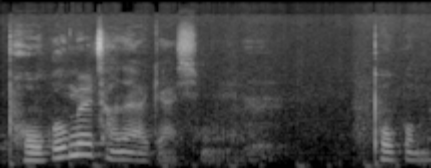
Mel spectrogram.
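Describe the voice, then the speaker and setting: A woman preaching a sermon, telling stories in an animated way with frequent laughter. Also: low voice, normal speed, creaky, slight background noise.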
